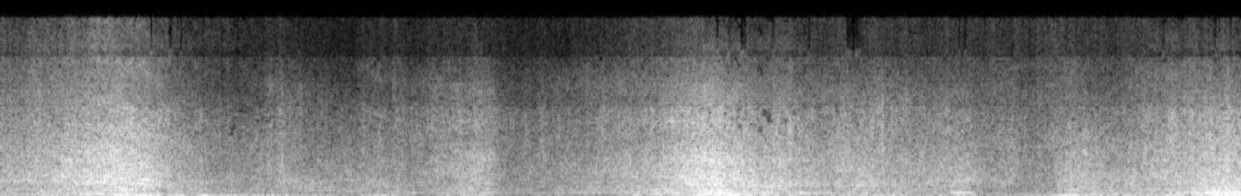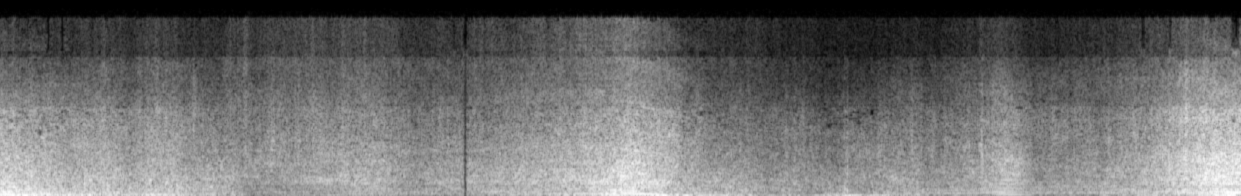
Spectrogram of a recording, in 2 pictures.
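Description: NASCAR race cars in the iRacing simulation lap Five Flags Speedway at Pensacola, several engines droning and revving together in rising and falling waves, loud and continuous, with the pitch sweeping as cars pass.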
